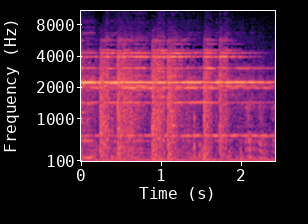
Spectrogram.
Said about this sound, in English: Would you ring the bell, please?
